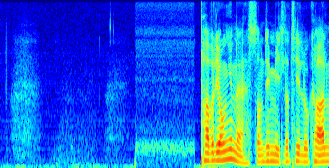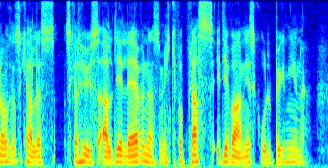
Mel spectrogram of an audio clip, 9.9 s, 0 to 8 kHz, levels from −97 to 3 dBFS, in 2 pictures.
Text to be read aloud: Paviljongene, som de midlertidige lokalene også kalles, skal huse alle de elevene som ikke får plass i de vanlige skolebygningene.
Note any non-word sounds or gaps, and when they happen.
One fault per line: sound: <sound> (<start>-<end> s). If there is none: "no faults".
no faults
